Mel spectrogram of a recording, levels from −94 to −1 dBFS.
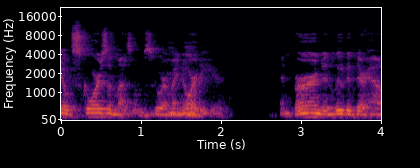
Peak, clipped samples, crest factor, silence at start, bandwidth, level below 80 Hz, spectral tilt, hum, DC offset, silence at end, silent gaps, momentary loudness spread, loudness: -24 dBFS; under 0.1%; 16 dB; 0 s; 12.5 kHz; -86 dBFS; -5 dB/octave; none; under 0.1%; 0 s; 2.21-2.60 s; 12 LU; -40 LUFS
